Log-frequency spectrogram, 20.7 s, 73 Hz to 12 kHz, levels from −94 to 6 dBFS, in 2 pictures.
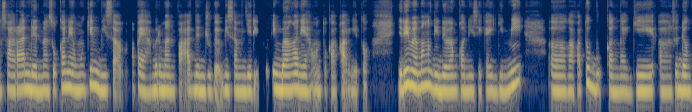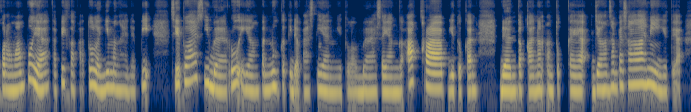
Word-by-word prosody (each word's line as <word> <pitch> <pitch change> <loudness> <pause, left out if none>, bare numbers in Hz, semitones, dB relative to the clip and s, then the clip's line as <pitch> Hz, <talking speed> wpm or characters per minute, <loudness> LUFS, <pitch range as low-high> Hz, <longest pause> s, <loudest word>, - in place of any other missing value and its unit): saran 200 +1 0
dan 195 -2 +2
masukan 215 +3 -1
yang 215 -2 +2
mungkin 215 +3 +1
bisa 195 0 -2 0.2
apa 225 - -15
ya? 185 - -3
Bermanfaat 195 -1 0
dan 200 -1 +2
juga 190 -1 -3
bisa 200 0 -3
menjadi 190 +1 -1
pertimbangan 205 0 +2
ya 195 -1 +2
untuk 195 -1 -7
Kakak 90 0 -4
gitu. 65 - -8 0.4
Jadi 220 +4 +5
memang 240 +2 +4
di 205 - +2
dalam 190 0 +1
kondisi 190 0 -3
kayak 195 -1 -4
gini, 215 +10 0 0.4
eee, 195 -1 +1
Kakak 190 0 -5
tuh 275 - +5
bukan 200 -2 -3
lagi, 190 +1 0
eee, 185 -1 -5
sedang 200 -1 +1
kurang 205 -2 +1
mampu 225 +11 +1
ya 215 -2 +4
tapi, 210 +6 -5
Kakak 210 0 -11
tuh 260 - -2
lagi 205 0 +2
menghadapi 200 - -3 0.3
situasi 295 +3 +1
baru 215 +2 +2
yang 195 -3 -2
penuh 210 +3 +1
ketidakpastian 195 -3 -3
gitu 180 -1 -10
loh. 185 - -6
Bahasa 185 +1 -3
yang 185 0 0
nggak 190 - -7
akrab, 230 -7 +6
gitu 195 0 -2
kan, 190 +1 0 0.4
dan 195 -1 +5
tekanan 200 0 -1
untuk 205 +1 -5
kayak 190 -1 0
jangan 205 +1 +1
sampe 230 +2 -2
salah 260 +1 +3
nih, 225 -8 +2
gitu - - -7
ya. - - -8
200 Hz, 180 wpm, -21 LUFS, 190-215 Hz, 0.4 s, akrab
